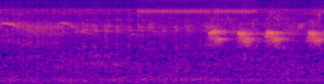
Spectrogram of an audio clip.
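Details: Great myna chick being fed big crickets by a parent; after a quiet start, four short harsh chirps come in quick succession over the final second and a half, above faint background hiss.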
